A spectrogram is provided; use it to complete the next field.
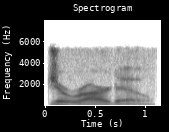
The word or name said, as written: Cape Girardeau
